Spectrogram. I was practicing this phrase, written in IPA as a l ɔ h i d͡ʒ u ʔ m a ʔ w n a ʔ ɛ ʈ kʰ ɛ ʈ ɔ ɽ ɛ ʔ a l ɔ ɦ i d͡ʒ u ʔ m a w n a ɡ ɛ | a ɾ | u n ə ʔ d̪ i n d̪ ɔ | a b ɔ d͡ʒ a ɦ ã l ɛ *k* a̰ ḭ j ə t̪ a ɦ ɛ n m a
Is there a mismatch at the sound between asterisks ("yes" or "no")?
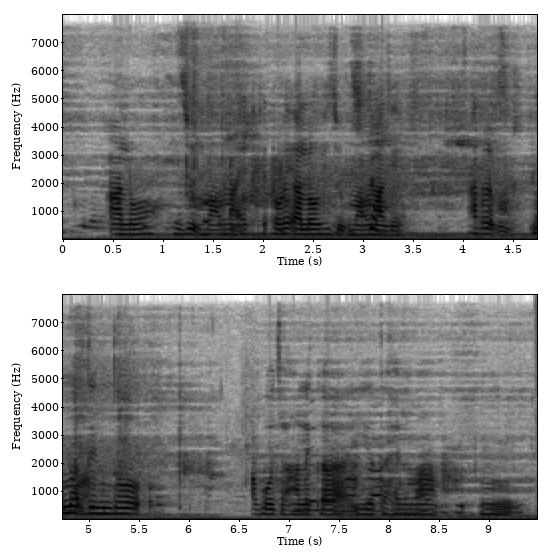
no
